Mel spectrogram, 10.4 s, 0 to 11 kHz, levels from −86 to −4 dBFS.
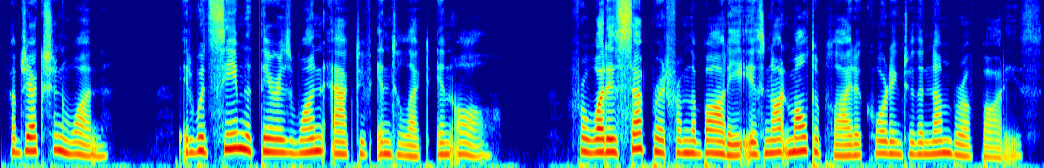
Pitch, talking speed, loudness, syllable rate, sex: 200 Hz, 165 wpm, -21 LUFS, 5.6 syllables/s, female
